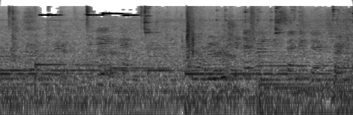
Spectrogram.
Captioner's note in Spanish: Charla de fondo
